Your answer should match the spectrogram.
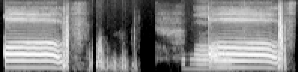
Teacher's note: जुबान की जड़ को कव्वे के मुत्तसिल तालु के साथ लगाकर और क्या करेंगे, मोटी आवाज में पढ़ेंगे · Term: मोटा हर्फ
